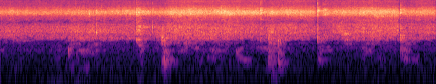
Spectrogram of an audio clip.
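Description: Potatoes and pointed gourd frying in a pan, a steady loud hiss and crackle of hot oil running throughout, with occasional scraping pulses from stirring the vegetables.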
